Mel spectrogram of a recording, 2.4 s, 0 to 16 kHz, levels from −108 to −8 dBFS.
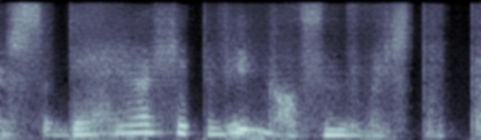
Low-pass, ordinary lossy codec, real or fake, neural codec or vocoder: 14.4 kHz; AAC, 64 kbps; fake; codec, 44.1 kHz, 0.9 kbps, DAC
